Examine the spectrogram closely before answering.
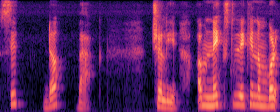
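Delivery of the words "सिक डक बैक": सिक, डक, बैक as separate soft short words; soft, unforced सिक डक बैक with short vowels; short, no pressure. Shown as a demonstration. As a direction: say सिक डक बैक lightly, pausing between. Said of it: "यहाँ पर इतना pressure की ज़रूरत नहीं".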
